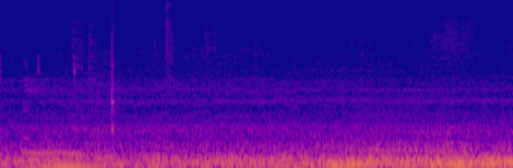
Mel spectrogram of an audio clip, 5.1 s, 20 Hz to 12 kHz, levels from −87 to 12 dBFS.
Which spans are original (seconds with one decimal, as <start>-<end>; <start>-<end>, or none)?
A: 0.0-1.8; 4.5-5.1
